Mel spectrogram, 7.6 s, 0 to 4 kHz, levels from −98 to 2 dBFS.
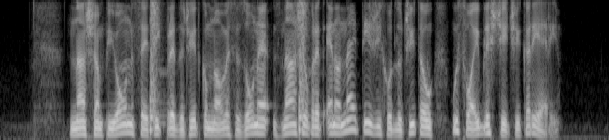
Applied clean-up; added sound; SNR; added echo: none; Snare drum; 11 dB; none.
